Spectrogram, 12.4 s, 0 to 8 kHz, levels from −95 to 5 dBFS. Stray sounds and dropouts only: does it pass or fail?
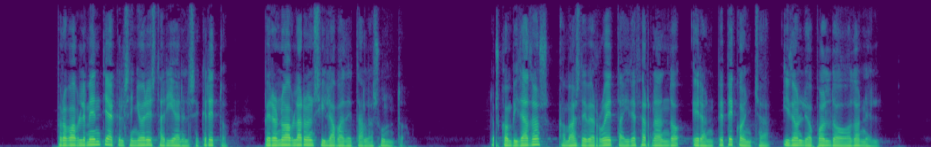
fail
